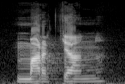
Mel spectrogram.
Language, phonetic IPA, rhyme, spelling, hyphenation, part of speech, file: Czech, [ˈmarcan], -arcan, Marťan, Mar‧ťan, noun, Cs-Marťan.ogg
- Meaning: Martian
